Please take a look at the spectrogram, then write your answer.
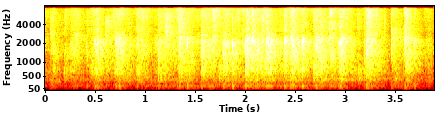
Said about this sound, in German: Ihr wart eine tolle Hilfe. Applaus für euch.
